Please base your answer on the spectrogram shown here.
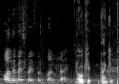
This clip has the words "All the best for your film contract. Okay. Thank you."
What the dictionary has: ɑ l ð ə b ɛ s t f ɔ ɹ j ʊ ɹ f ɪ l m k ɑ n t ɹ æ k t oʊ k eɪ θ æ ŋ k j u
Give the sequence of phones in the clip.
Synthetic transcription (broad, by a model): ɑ l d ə b ɛ s t f ɔ ɹ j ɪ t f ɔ m k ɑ n t ɹ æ k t oʊ k eɪ t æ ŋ k j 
